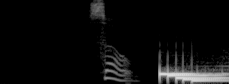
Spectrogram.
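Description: A single spoken word, then, about a second and a half in, an electronic chime chord sounds, its notes entering one after another and holding steady: the Google Play Books logo jingle.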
